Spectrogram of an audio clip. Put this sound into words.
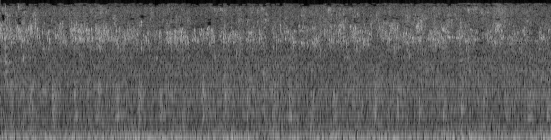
an escalator in Osmanbey station
weird, escalator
